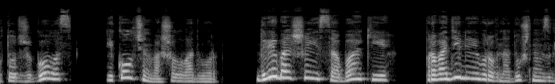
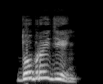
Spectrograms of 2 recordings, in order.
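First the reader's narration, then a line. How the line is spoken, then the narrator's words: Loud host's greeting. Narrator (Russian): громко произнес хозяин дома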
